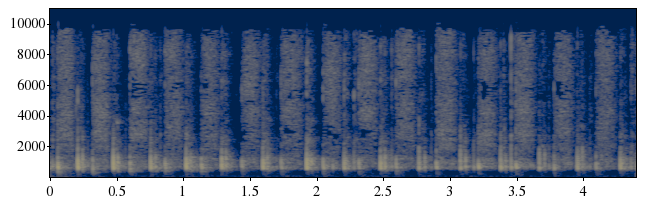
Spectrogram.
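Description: A finger-pump face mist bottle (Primark PS Harmony hydrating priming spray) pumped quickly over the face, giving a rapid, even run of short hissing sprays, about seven a second.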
